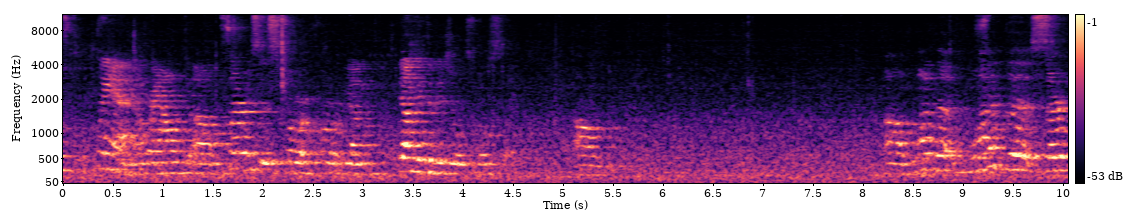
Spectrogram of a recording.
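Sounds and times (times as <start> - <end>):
woman speaking through microphone: 0.0 - 5.6, 8.2 - 10.0.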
